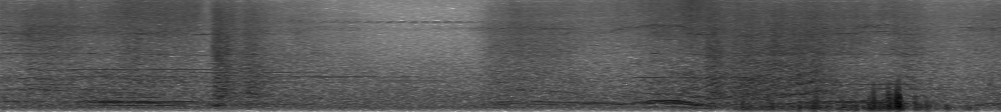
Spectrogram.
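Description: Quadcopter's brushless motors and propellers whining in flight, the pitch rising and falling as the throttle changes during acrobatic moves. Near the end a burst of rough rumbling comes on the microphone and peaks sharply about nine seconds in.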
